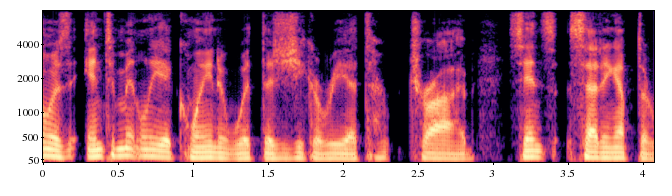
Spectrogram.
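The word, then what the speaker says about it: Jicarilla: So if you're American, you say Jarella. Jarella. But if you're uh you say it right, is jigaria. Jikaria. Jikaria.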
